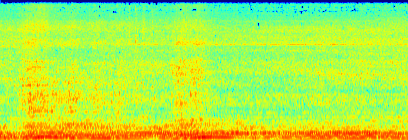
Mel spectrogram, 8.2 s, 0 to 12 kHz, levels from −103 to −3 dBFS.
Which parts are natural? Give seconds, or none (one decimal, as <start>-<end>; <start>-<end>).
0.0-8.2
